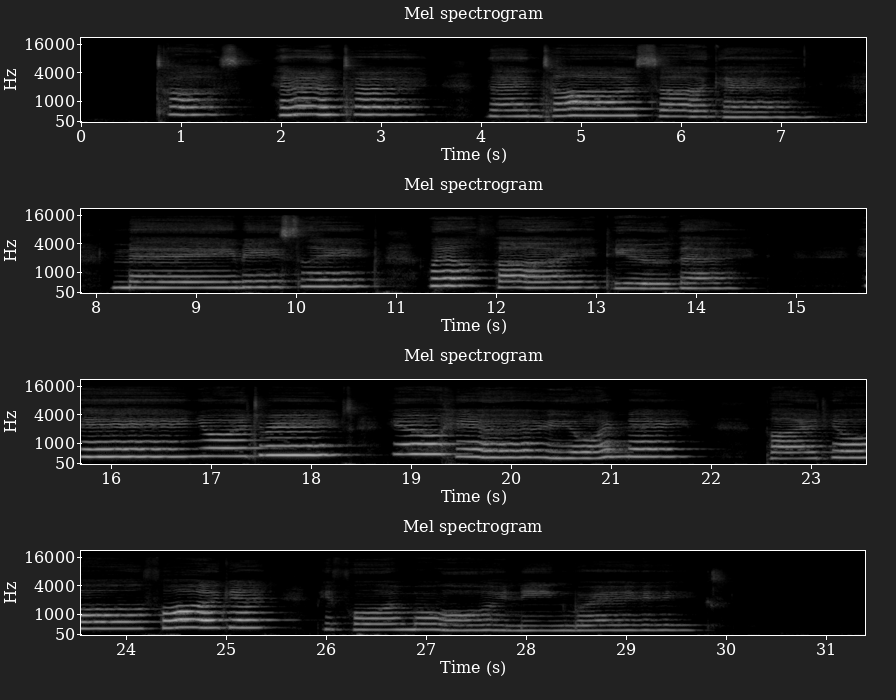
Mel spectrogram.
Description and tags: Nameless child
Another little melody I came up with. Again free for anyone to use, all I ask is that you recognize me as the writer and vocalist! Thank you :)
echo, haunting, melodic, music, Original, sad, simple, singing, song, vocals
